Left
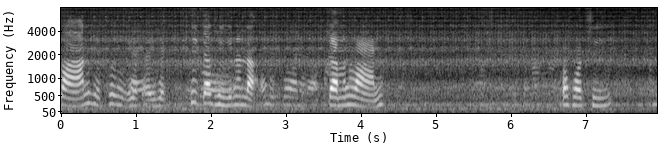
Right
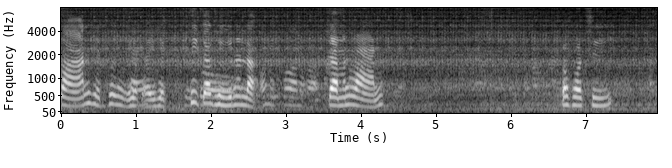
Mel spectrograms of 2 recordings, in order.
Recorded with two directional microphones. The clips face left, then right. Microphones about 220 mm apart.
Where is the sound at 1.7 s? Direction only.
20° right (ahead or behind).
